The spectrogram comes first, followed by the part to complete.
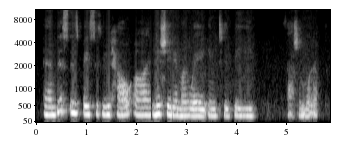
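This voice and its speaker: A woman's dark, mellow voice in a Persian accent at a very slow pace. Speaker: crochet vlogger and English teacher. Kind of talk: casual vlog talk. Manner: hesitant, with fillers.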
